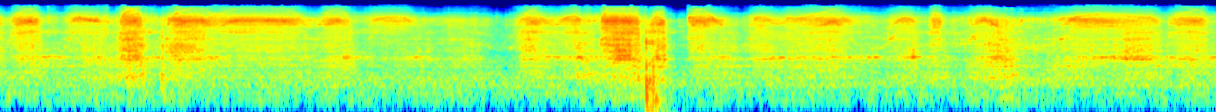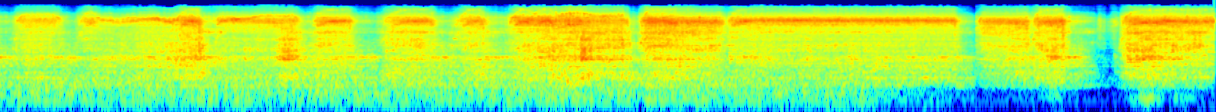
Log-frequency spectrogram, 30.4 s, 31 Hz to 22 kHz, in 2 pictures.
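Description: Electric motor and gear drive of a 1/18-scale Panda Hobby Tetra RC crawler whining as it is driven in bursts on a 3S battery, rising and falling with the throttle, its drift tyres scrubbing on a concrete floor. A single sharp thump about eight seconds in.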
